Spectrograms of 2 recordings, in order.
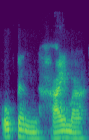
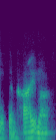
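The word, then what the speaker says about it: Oppenheimer: palavras como AB trabalho Ah openheimer ficou bem famoso openheimer tem sempre som de a na pronúncia deixa eu ver se tem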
